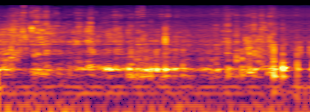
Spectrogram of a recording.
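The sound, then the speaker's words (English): Fizzy tonic water pours steadily into a container with gin to make a gin and tonic jelly, a continuous splashing and gurgling stream with a bright carbonated hiss, heard alone without any talking. “Some tonic water.”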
